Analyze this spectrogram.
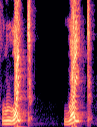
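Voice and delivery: usual speaking voice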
